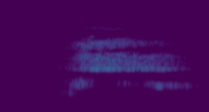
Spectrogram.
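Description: A young woman's soft sigh, one faint breath that fades out.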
